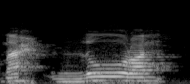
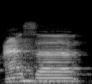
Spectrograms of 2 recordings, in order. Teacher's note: Sempurnakan sifat infitah pada huruf dal ya dan sin, langsung keluar ya, jangan ditahan-tahan.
